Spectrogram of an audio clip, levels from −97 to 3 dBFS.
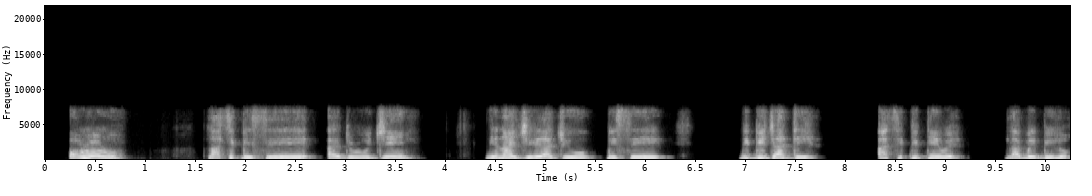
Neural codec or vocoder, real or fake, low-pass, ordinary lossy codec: codec, 16 kHz in and 24 kHz out, 1 kbps, XY-Tokenizer; fake; 7.2 kHz; Opus, 32 kbps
